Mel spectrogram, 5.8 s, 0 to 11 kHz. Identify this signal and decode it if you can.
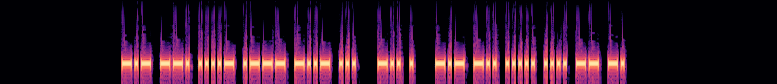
Morse code, heard as a keyed tone, about 45 wpm, 700 Hz. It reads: KG4JXS DE KD5HMN
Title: USA Callsign DE Callsign - 6 Characters - 50wpm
